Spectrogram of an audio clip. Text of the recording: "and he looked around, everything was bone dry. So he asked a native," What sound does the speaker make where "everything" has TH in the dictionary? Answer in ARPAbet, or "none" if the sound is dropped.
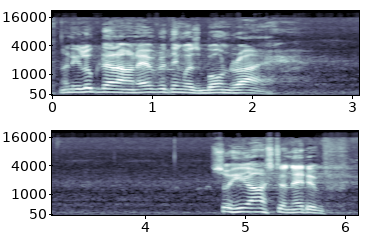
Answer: T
